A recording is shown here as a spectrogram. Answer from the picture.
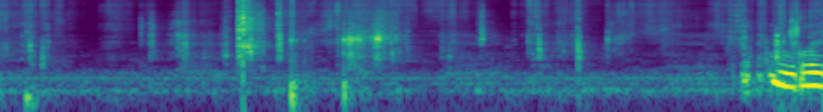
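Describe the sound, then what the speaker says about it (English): A paper scrap is cut with scissors for ephemera crafting, producing a series of close, crisp snips and rustles of varying loudness, with faint voice at the end. "I'm going to cut this piece back down a little bit here"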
